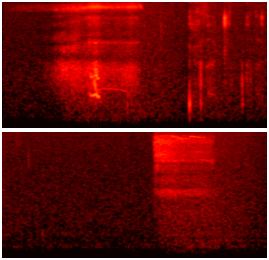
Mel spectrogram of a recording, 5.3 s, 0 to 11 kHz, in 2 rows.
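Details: Domestic male cat asleep in a box, recorded on a close-up mic, with snotty, congested breathing from an underlying disease he has had for 13 years; two drawn-out wheezy breaths framed by soft clicking snuffles between them.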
